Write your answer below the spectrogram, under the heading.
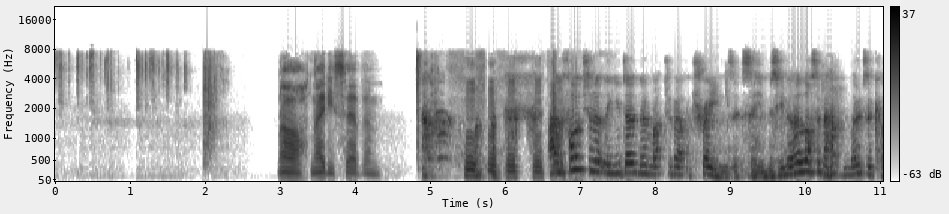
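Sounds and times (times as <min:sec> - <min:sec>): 
dice rolling: 0:00.0 - 0:02.4
laughter: 0:03.0 - 0:04.2, 0:04.8 - 0:07.4
speech: 0:03.0 - 0:11.0.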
